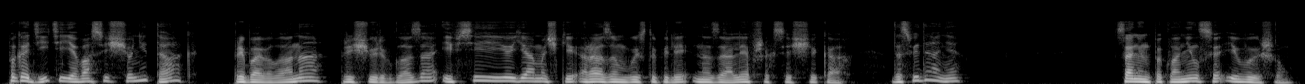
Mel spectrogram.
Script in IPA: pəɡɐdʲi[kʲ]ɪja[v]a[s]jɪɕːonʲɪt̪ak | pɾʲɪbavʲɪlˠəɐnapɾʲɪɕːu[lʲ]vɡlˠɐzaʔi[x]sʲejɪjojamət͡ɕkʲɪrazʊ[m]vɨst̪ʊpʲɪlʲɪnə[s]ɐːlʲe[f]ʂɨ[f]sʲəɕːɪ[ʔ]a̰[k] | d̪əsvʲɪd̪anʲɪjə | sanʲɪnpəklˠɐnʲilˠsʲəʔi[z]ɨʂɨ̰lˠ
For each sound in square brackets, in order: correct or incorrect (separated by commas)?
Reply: incorrect, correct, correct, incorrect, incorrect, correct, incorrect, correct, incorrect, incorrect, incorrect, incorrect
